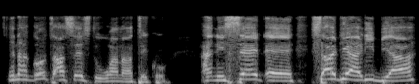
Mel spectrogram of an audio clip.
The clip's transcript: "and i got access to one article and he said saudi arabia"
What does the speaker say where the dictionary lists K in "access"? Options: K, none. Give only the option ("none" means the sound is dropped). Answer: none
